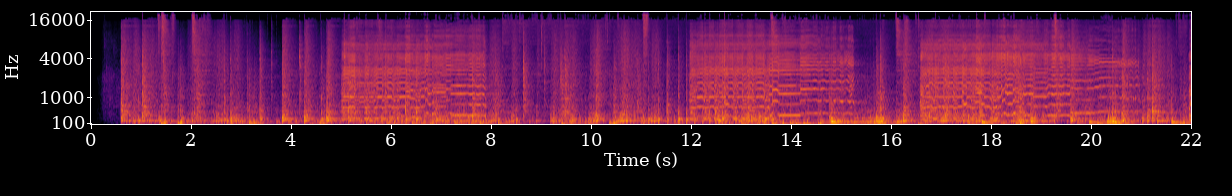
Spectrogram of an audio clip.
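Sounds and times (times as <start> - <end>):
free jazz music: 0.9 - 21.9.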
